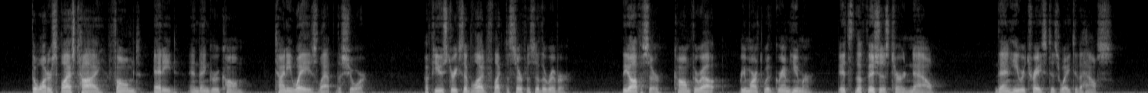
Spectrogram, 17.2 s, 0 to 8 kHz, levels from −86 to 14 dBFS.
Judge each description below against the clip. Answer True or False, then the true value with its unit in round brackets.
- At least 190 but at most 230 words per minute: False (160 wpm)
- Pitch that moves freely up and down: False (3.0 semitones)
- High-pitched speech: False (105 Hz)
